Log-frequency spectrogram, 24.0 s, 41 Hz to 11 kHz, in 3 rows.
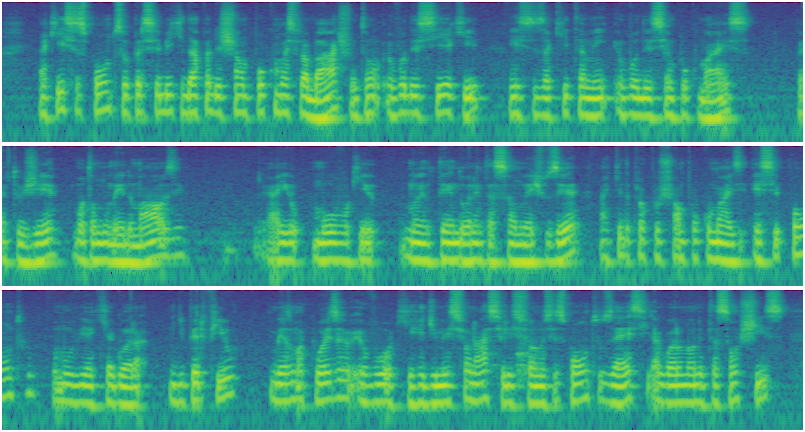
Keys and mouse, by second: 0.5 g, 4.2 Tab, 5.3 click, 6.0 alt+click, 7.4 Tab, 8.4 g, 12.4 click, 13.0 click, 13.4 g, 16.1 Tab, 16.5 click, 17.9-19.3 middle drag, 19.8 click, 20.4 Tab, 21.6 click, 23.4 s.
